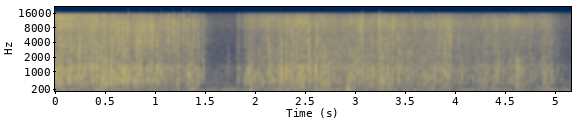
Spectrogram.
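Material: Plastic.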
